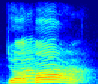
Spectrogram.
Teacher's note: عین حلق کے درمیان والے حصے سے ادا ہوتا ہے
